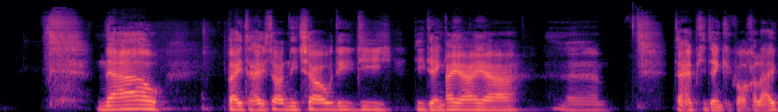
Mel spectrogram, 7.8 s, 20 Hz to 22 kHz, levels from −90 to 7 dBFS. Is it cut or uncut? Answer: cut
